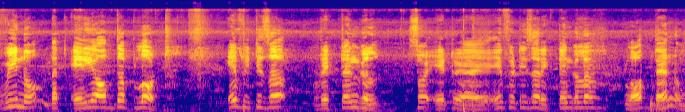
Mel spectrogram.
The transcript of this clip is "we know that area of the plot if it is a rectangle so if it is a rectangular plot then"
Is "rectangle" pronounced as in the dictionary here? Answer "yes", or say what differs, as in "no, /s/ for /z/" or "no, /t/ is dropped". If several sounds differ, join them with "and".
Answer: yes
